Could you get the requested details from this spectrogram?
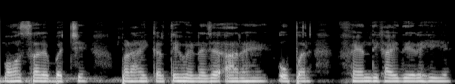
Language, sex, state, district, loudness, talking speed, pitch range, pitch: Hindi, male, Jharkhand, Ranchi, -15 LUFS, 225 wpm, 145-150 Hz, 150 Hz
